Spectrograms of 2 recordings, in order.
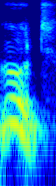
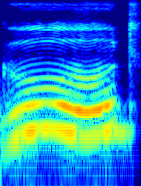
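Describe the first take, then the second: First: It is said plainly, as simple approval. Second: It is said in a hesitant, qualified tone. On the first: It is simply good. "Simply বললাম good." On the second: It is good but needs improvement. "তার মানে ভালো, but improvement is needed here."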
